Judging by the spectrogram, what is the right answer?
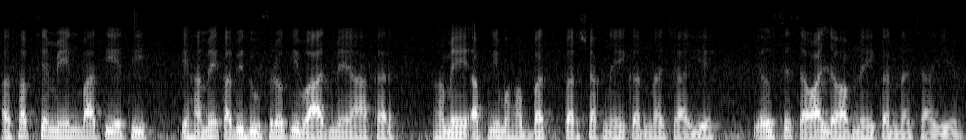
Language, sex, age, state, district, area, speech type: Urdu, male, 18-30, Maharashtra, Nashik, urban, spontaneous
